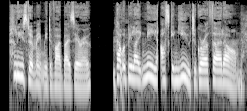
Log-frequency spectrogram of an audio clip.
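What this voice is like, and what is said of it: Condescending British-accented assistant voice. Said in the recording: “condescending Siri ... Siri with a British accent”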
